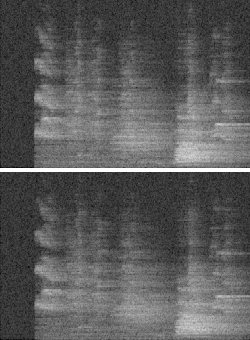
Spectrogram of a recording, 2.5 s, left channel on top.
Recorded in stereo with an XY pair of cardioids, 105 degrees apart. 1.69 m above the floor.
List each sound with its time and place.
0.3 s a bird: 60° left, 2.5 m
